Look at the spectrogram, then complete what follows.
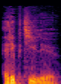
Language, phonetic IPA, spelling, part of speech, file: Russian, [rʲɪpˈtʲilʲɪjʊ], рептилию, noun, Ru-рептилию.ogg
- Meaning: accusative singular of репти́лия (reptílija)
